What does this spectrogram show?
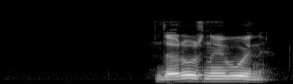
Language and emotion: Russian, neutral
